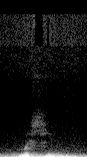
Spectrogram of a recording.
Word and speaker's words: machine: example they say that a child who learns that the letters of chur in the word chin ch is to have to pronounce in a certain way will get into trouble if you pronounce the same two letters ch in the word machine now in the uh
